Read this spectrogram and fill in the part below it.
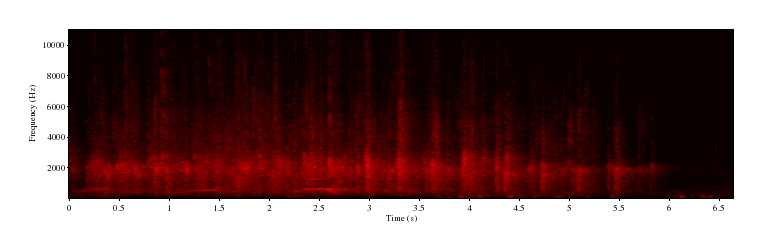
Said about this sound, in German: Genau, grosser Applaus für dich,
